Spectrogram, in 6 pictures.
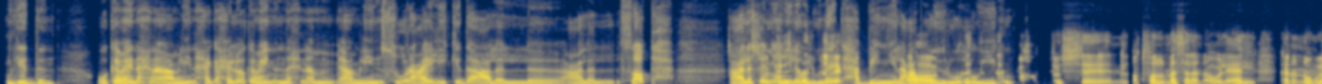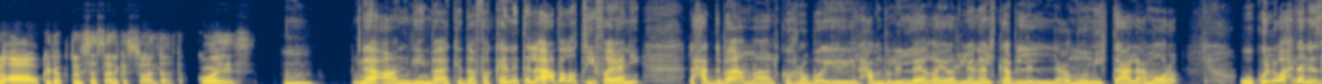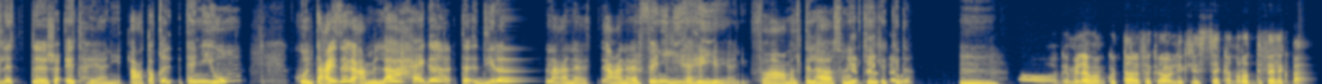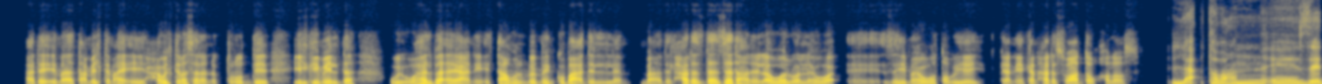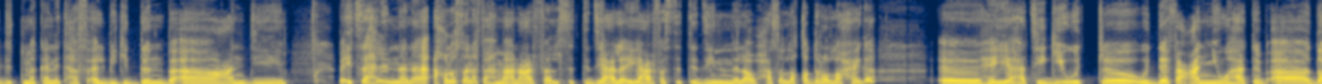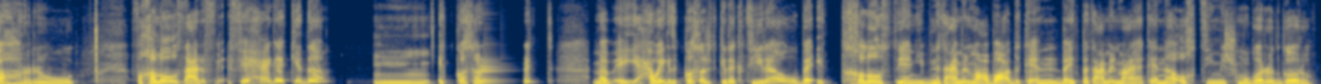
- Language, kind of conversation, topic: Arabic, podcast, احكيلي عن لحظة جيرانك وقفوا جنبك وساعدوك فيها؟
- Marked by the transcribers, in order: distorted speech; tsk; tsk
